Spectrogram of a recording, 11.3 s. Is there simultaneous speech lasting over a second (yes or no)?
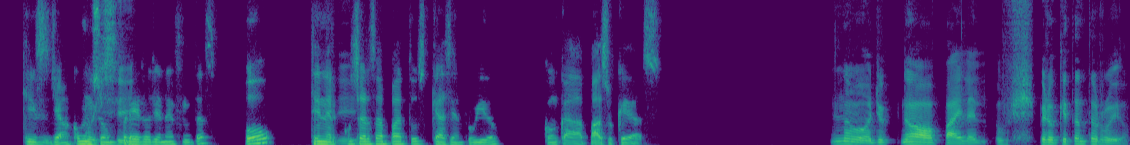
no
